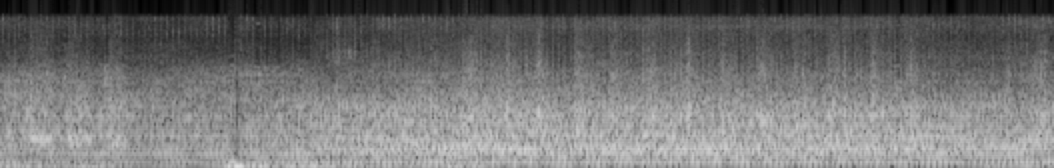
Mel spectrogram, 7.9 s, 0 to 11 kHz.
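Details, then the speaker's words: 5hp 3800psi petrol pressure washer: small single-cylinder engine labours with an uneven, shuddering beat as load comes off the pump on trigger release; it judders coming off the trigger, cause unclear. "You can stop it by putting pressure on it and holding it back. It will stop, but it makes a juddering noise when you come off of it."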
